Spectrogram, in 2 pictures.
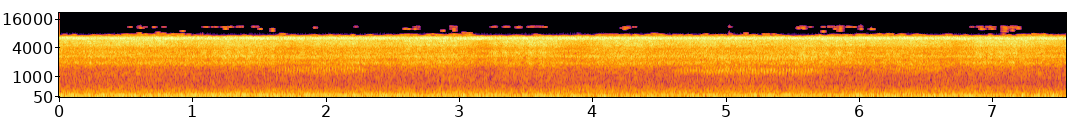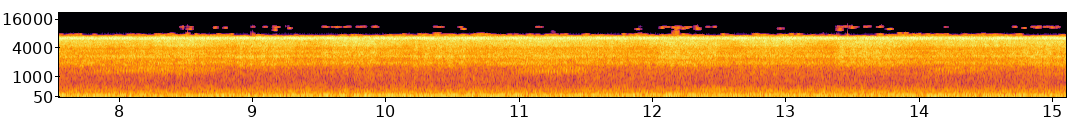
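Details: Male cicadas singing to attract females on a summer evening at dusk in Georgia, USA, a seamless high electric buzz crowned by a thin ringing note, with faint pulsing swells every couple of seconds and a low distant hum.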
